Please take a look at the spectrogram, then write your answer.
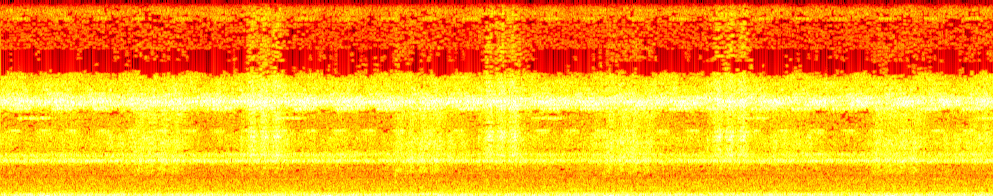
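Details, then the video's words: Summer-night forest crickets give unbroken, high-pitched trills stacked in steady bands, with brighter chirping bursts roughly every one to two seconds over a low background hum. "Summer Night Cricket Sounds"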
